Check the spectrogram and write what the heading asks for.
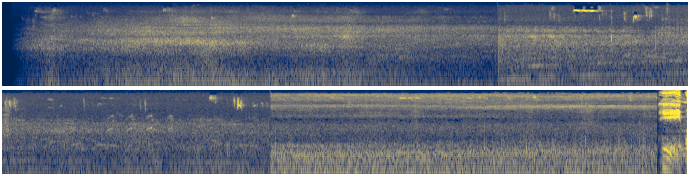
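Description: Outdoor lakeside ambience: a steady low rumble, like wind or distant traffic, with a few faint bird calls. The background changes abruptly about ten seconds in and again a little before twenty seconds, getting louder for the last part.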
